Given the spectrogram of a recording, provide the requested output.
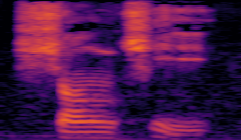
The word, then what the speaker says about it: Shang-Chi: And they were told by the handler beforehand, it's like, and just so that we're all on the same page, it is pronounced Shang-Chi and The Legend of the Ten Rings.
